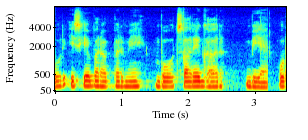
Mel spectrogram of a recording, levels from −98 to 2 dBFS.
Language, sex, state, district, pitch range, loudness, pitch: Hindi, male, Uttar Pradesh, Shamli, 130-140 Hz, -17 LUFS, 135 Hz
